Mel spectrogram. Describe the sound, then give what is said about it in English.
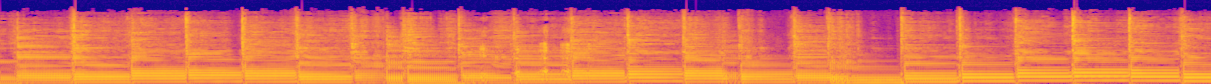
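An electric bass guitar, picked with a pick near the bridge, plays a blues line of bright, twangy plucked notes in a steady, driving rhythm, with a brief pause near the middle. “I essentially played blues, which is what my, you know, teacher showed me, with that sound picked by the bridge.”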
